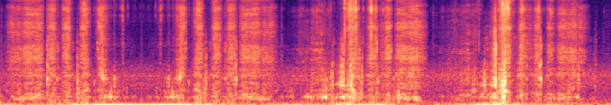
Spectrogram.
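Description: A steel chisel blade scrapes down a solid, light-colored softwood stick standing upright against a wooden workbench with round holes, curling off thin shavings to make a feather stick. Repeated dry, rasping strokes give a broadband scraping texture with bright, crackling bursts over a low woody rumble.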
